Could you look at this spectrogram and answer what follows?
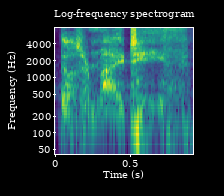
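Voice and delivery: unvoiced muttering under breath; mumbling. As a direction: mutter it to yourself. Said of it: "mumbled things under his breath".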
